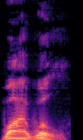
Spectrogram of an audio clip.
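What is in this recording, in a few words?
"wire wool", British English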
